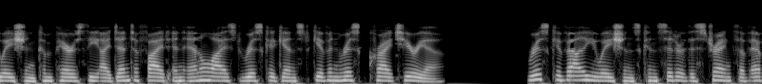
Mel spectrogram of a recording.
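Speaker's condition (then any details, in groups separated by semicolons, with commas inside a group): No condition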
